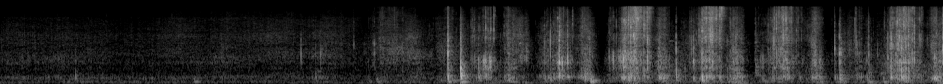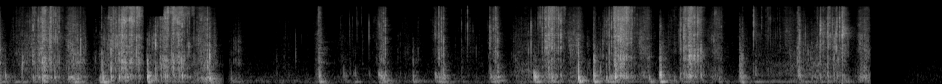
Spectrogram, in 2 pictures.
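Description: Hands poking, squeezing and kneading slime. A soft hiss at first, then from about four seconds a dense run of irregular crackles and sticky pops, which stops suddenly near the end.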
